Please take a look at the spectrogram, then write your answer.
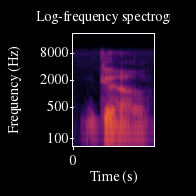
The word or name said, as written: girl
